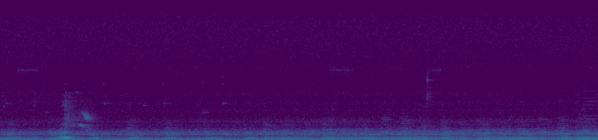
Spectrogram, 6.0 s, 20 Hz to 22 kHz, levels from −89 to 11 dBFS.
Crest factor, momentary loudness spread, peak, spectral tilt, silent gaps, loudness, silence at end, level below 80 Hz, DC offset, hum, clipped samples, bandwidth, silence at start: 20 dB; 6 LU; -34 dBFS; -6 dB/octave; none; -55 LUFS; 0 s; -66 dBFS; under 0.1%; none; under 0.1%; over 20 kHz; 0 s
